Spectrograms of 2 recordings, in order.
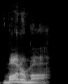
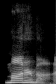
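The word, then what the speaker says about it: Mannermaa: Tuomo Mannerma. – Mannerma. Okay, that's how to say it.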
